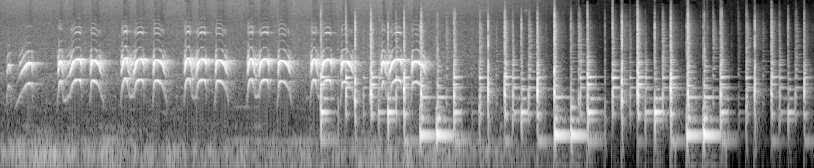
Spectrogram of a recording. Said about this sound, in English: It's a rally cry, like the little California quails are yelling, In unity we triumph! Or maybe they just really like Chicago.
